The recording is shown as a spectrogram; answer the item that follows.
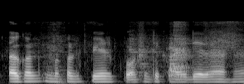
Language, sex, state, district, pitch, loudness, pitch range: Hindi, male, Bihar, Patna, 130 Hz, -21 LUFS, 120-135 Hz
